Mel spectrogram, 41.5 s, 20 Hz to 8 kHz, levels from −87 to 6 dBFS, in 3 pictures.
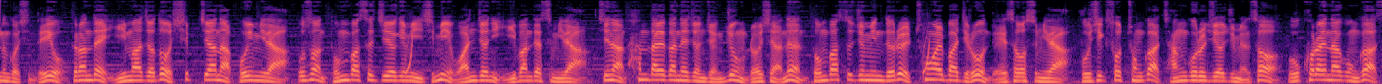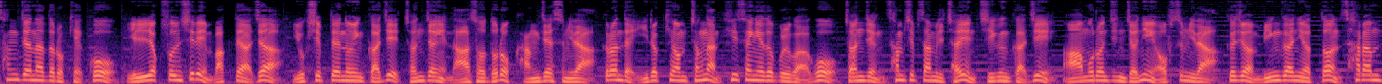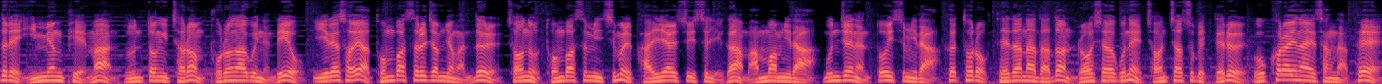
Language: Korean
